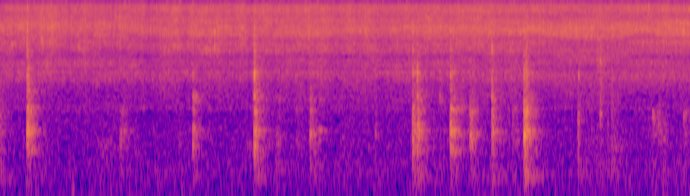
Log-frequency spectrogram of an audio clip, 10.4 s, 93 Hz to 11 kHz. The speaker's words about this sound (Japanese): これもだいたいヘラで混ぜながら30秒ほど炒めていただければ結構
